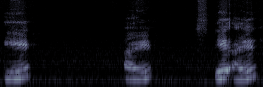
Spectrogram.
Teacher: ए ऐ कंठ तालव्य मतलब कंठ और तालु से होता है। कंठ और तालु से।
